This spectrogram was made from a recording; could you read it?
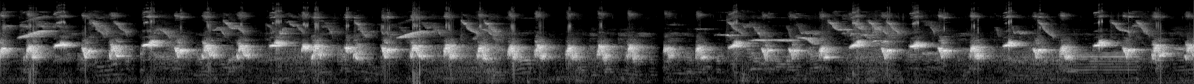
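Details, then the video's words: Male Sooty-headed Bulbul (trucukan) with a long song calling a rival pours out a long, bubbly run of mellow notes, about three per second, with sharper high chirps woven through. "BURUNG TRUCUKAN JANTAN ROPEL PANJANG MEMANGGIL LAWAN"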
